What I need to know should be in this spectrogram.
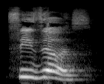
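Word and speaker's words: scissors: तो जब भी आपके किसी वर्ड में एस के बाद अगर सी आए ना, तो आप सी का उच्चारण नहीं करिएगा, ठीक है।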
